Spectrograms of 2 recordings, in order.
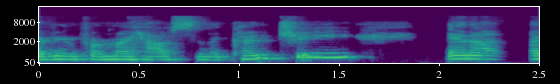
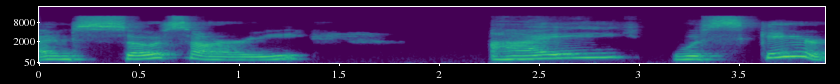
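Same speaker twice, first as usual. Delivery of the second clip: acted-out crying, slow, tearful, drawn-out "sorry". Retelling an apology made while crying: retelling a tearful apology. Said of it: "as I'm crying".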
